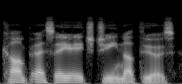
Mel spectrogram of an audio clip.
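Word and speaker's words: Compsognathus: the smallest of them may have SOG natha's pronounced comp SAH Gina Thea's which was only about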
